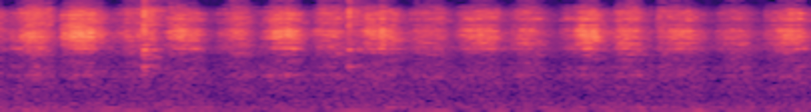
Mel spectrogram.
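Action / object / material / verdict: scrape / textured plastic cap of an aerosol can / plastic / none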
